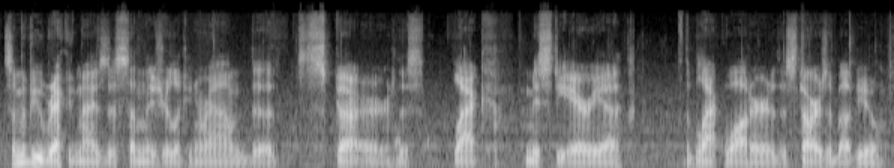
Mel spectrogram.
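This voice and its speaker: A man's voice: deep voice, fairly even intonation, unhurried, vocal fry, a bit bright, slight background noise. A man working as game master, improvising descriptive narration for a tabletop role-playing game.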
